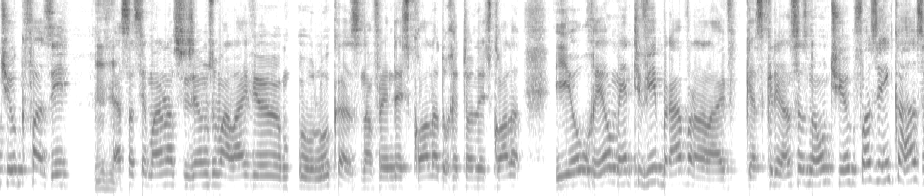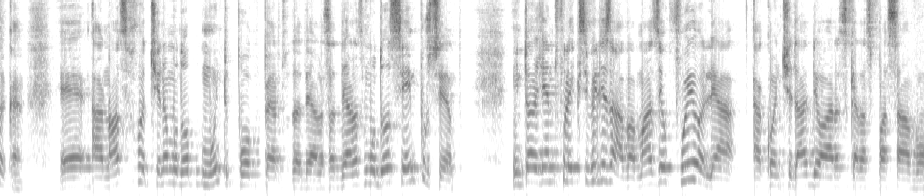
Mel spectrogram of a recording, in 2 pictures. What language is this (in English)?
Portuguese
